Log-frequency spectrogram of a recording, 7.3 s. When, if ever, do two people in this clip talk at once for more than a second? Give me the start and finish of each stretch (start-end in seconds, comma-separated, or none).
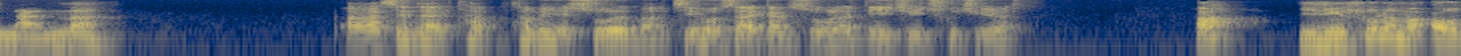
none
